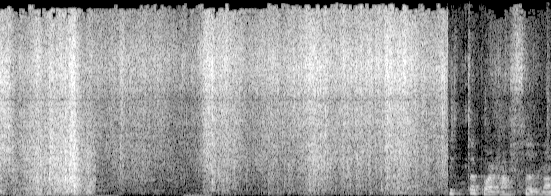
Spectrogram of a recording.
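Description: Bubble wrap crinkles loudly.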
